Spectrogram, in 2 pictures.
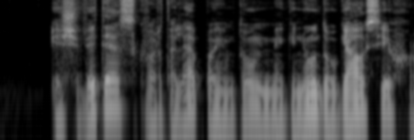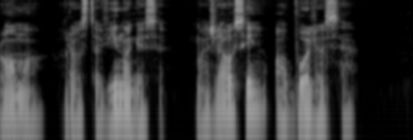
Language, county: Lithuanian, Šiauliai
